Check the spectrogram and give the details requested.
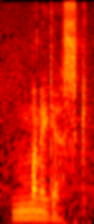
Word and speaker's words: Monegasque: Monegasque. Yeah, there we go. I don't know why I've been pronouncing it so badly.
